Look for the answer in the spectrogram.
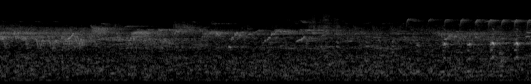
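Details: Wood warbler song: after a few seconds of faint overlapping bird chatter and steady hiss, a run of sharp, very high ticking notes starts near the end and speeds up into a quick stuttering series.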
